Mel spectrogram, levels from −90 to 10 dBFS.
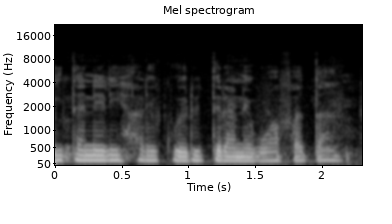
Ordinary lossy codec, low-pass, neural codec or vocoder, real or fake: none; 9.9 kHz; none; real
